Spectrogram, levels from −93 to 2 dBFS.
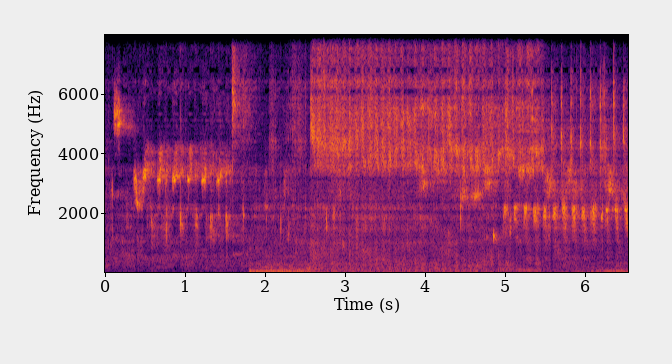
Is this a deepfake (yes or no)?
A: yes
